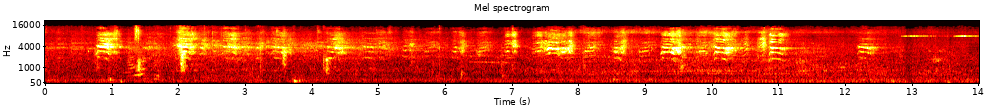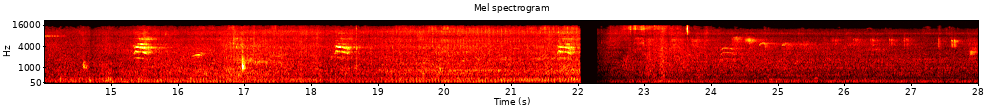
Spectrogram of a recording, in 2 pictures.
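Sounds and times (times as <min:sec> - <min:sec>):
birds chirping: 0:00.0 - 0:13.8, 0:15.3 - 0:17.7, 0:21.3 - 0:22.0.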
